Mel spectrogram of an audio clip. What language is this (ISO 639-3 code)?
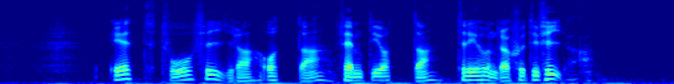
swe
